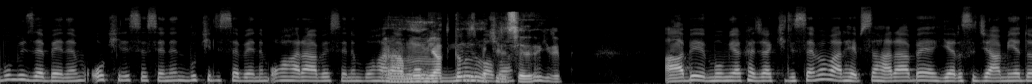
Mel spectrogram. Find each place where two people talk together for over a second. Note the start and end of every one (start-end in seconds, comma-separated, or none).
3.9-5.2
